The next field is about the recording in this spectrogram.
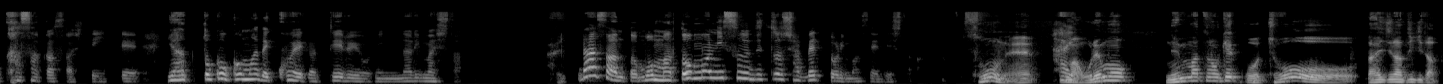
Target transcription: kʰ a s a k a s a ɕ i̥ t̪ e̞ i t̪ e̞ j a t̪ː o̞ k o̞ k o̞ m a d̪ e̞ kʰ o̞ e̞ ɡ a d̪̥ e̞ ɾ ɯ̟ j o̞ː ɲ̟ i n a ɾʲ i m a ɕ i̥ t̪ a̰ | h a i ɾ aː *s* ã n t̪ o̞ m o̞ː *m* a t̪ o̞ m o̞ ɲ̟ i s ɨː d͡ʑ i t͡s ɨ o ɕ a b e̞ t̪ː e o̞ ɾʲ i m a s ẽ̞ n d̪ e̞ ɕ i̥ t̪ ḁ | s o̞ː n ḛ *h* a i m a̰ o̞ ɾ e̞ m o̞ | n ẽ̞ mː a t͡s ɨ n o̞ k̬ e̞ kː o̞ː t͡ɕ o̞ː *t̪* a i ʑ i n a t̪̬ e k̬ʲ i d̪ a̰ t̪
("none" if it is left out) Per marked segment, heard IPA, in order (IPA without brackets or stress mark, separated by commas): s, m, h, d̪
